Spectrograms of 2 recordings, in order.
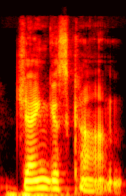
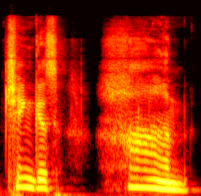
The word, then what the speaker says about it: Genghis Khan: They call him Genghis Khan.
